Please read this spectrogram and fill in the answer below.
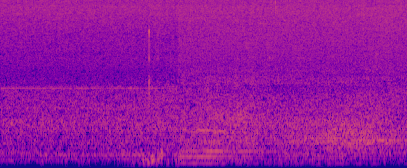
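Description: Distant road traffic: a steady hum, with a low engine note swelling a little after about two and a half seconds, and a faint click about two seconds in.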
